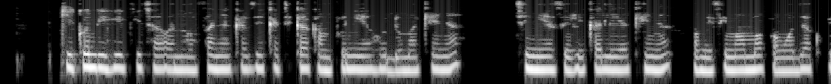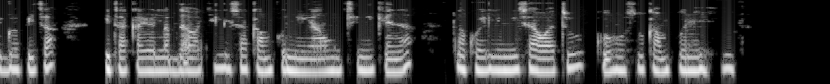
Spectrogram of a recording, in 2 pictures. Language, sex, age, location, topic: Swahili, female, 18-24, Kisumu, government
